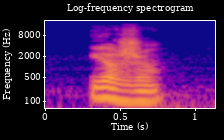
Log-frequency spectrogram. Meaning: urgent
- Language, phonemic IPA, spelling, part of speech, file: French, /yʁ.ʒɑ̃/, urgent, adjective, Fr-urgent.ogg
